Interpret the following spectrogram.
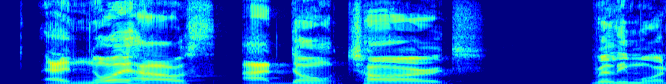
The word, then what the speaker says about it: Neuhaus: Like is it, how do you pronounce Neuhaus? It's called Neuhaus. Neuhaus, and then it's Grandmasters, then it's like, it's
